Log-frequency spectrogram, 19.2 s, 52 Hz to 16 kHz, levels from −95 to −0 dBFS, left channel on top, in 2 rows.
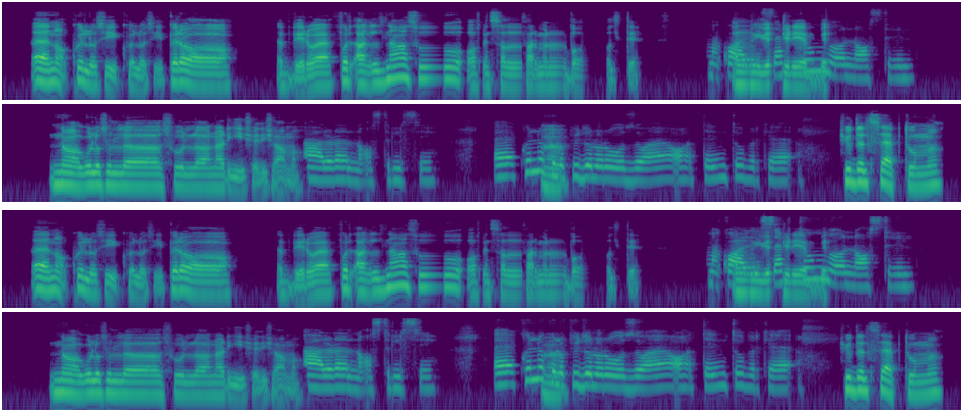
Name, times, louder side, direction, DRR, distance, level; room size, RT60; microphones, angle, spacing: voice 1, 0.3-2.3 2.8-6.4 7.3-8.3 10.1-12.6 15.0-15.2 18.0-19.0, left 3 dB, 70° left, 2.2 m, -35 dB
voice 2, 7.1-9.1 12.6-17.7, right 2 dB, 65° right, 2.5 m, -40 dB
head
